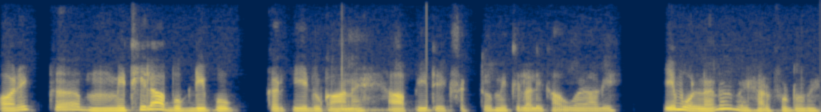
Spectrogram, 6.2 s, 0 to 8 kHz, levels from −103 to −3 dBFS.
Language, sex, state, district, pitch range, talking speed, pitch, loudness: Hindi, male, Uttar Pradesh, Gorakhpur, 140-150 Hz, 265 wpm, 145 Hz, -17 LUFS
